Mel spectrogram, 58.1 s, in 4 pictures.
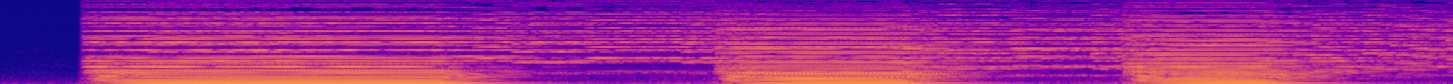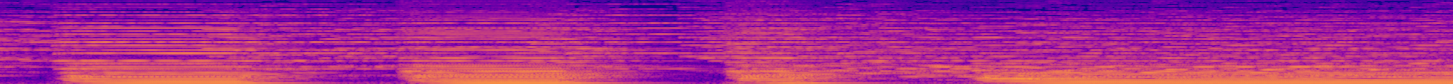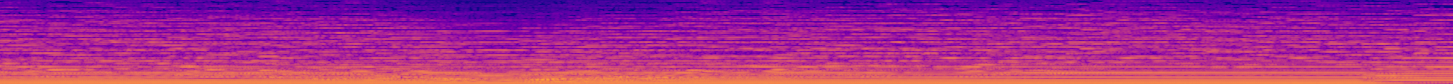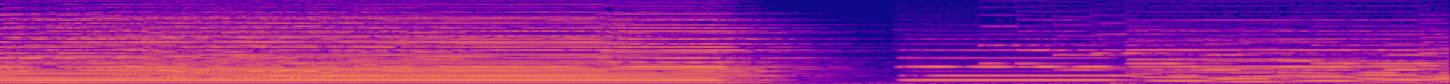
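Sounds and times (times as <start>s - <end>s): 
fugue music in G minor: 0.8s - 58.0s.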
